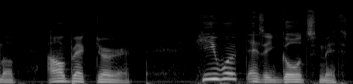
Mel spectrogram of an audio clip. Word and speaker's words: Albrecht Dürer: As told by Og Mandino, there lived in a tiny village near Nuremberg, Germany, a man by the name of Albrecht Dürer.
